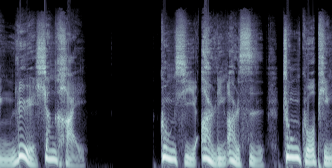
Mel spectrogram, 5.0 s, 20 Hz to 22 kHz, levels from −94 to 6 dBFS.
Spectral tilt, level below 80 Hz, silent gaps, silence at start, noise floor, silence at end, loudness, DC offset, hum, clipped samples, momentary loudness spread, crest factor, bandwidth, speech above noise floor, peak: -5 dB/octave; -34 dBFS; 1.69-2.29 s; 0 s; under -90 dBFS; 0 s; -11 LUFS; under 0.1%; none; 0.4%; 7 LU; 12 dB; 16.5 kHz; over 79 dB; 0 dBFS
